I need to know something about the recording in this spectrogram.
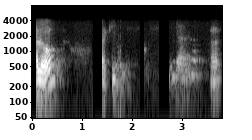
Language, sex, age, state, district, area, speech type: Bengali, male, 60+, West Bengal, Hooghly, rural, conversation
